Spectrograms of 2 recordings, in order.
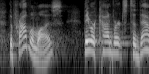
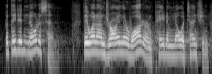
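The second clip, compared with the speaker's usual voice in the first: lively, louder storytelling read; story narration; 6 dB louder than usual. Acted. Preacher reading a donkey fable aloud, dramatic.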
